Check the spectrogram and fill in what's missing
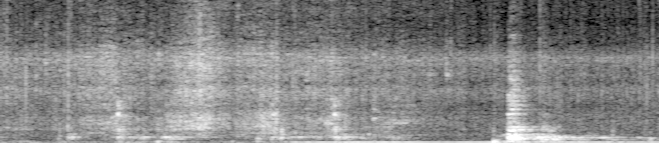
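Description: Bread slices fry in oil and salt in a pan on a home kitchen stove for a sandwich, giving a soft, steady sizzle with light scraping and a brief clatter of utensils near the end.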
